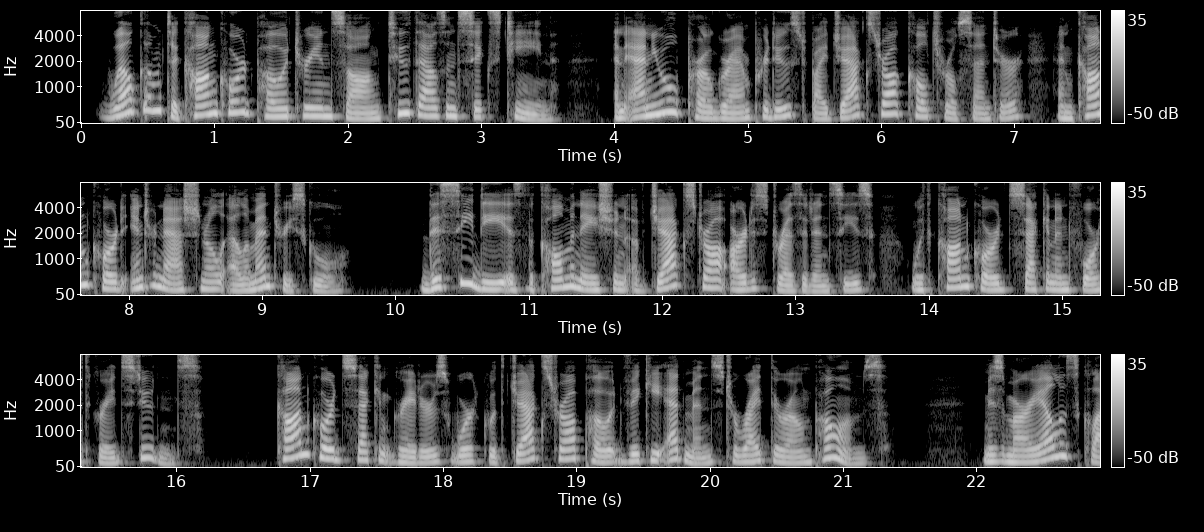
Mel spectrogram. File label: Opening Narration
